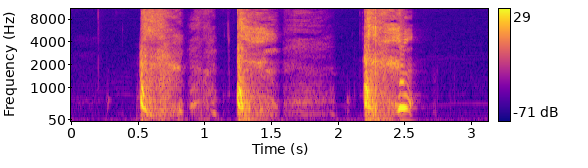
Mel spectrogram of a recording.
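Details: Young Japanese woman sneezing, three sharp explosive bursts in a row with a short breath after each: a series of sneezes.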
